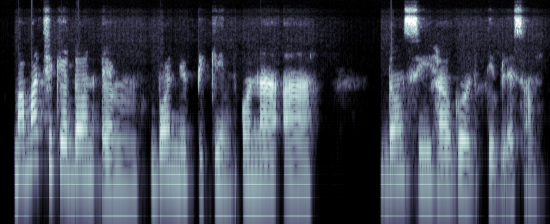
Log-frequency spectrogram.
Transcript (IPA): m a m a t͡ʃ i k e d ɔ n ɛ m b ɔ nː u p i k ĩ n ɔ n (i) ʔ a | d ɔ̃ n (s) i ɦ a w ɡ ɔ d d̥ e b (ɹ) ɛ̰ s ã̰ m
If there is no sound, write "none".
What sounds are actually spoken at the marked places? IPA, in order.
a, s, l

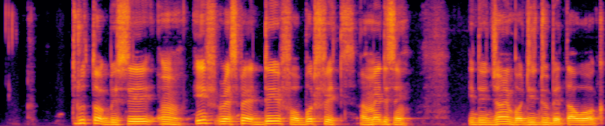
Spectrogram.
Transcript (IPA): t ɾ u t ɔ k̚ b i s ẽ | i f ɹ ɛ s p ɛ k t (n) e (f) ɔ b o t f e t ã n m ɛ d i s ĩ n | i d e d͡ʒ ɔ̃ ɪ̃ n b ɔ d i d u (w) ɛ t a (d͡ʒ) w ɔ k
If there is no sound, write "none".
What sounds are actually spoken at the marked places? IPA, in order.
d, f, b, none

